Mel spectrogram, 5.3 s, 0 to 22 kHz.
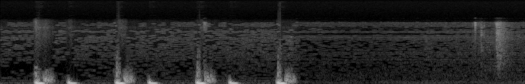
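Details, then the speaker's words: Electronic stethoscope moved from the apex to the aortic, pulmonic and tricuspid areas, listening for extra heart sounds or murmurs between S1 and S2, timed by radial pulse. Normal heart sounds, no murmur. "so now i'm not concentrating on the second or first heart sound i'm looking for extra hard sounds or murmurs"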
